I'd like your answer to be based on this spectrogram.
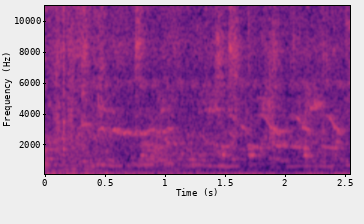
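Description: Soft chicken clucking close by in a quiet farm setting, low murmured calls under faint background noise, with a voice briefly present.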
